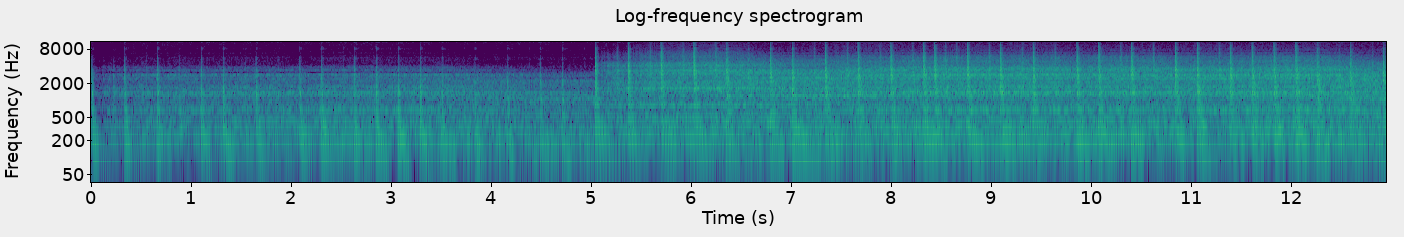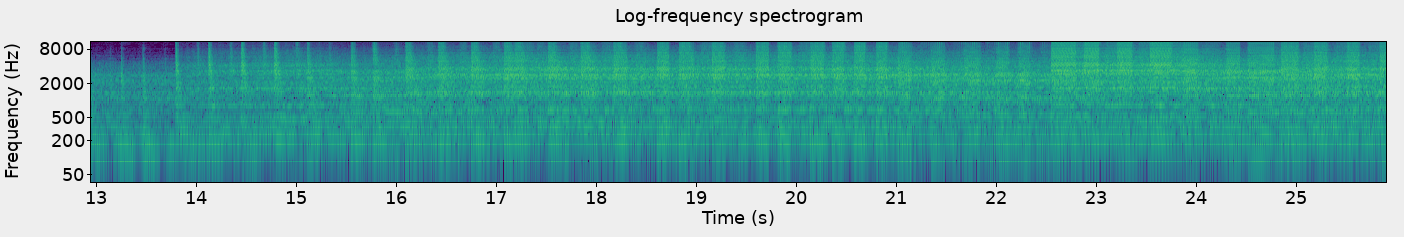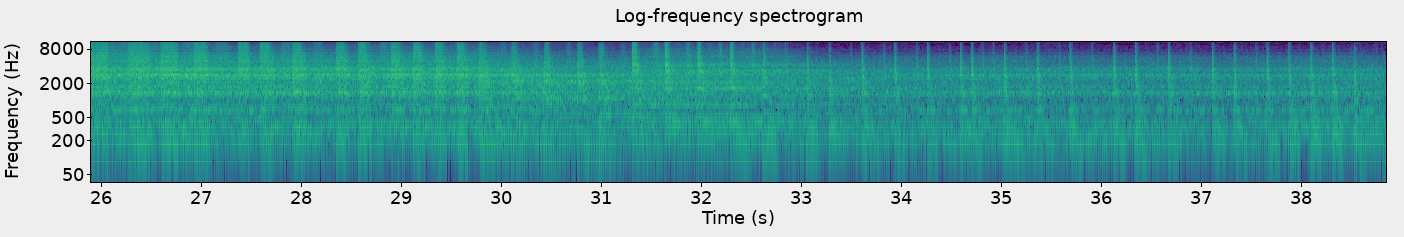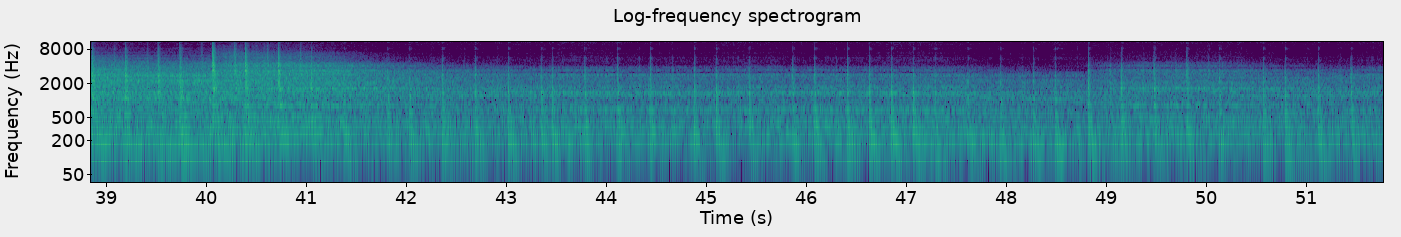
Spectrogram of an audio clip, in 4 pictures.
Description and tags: did this on keyboard on ableton live hope u like it :)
